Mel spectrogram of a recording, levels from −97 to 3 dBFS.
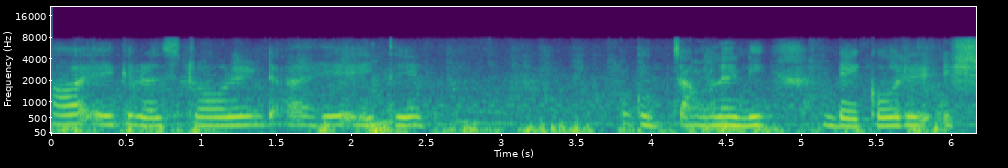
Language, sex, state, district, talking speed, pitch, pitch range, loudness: Marathi, female, Maharashtra, Gondia, 85 wpm, 265 Hz, 260-270 Hz, -17 LUFS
